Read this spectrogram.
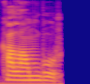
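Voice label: "kalambur", Azerbaijani; Orfoqrafiya Lüğəti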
